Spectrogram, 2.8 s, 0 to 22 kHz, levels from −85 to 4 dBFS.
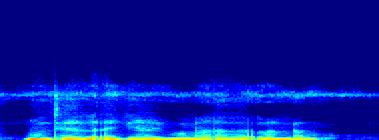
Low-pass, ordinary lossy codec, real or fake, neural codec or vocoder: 19.8 kHz; none; fake; codec, 44.1 kHz, 2.6 kbps, DAC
